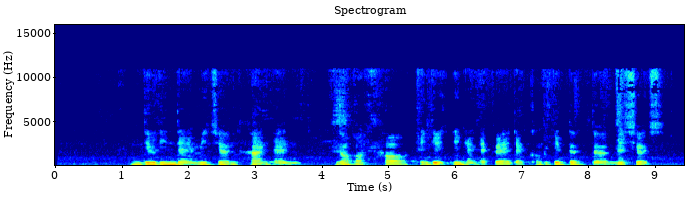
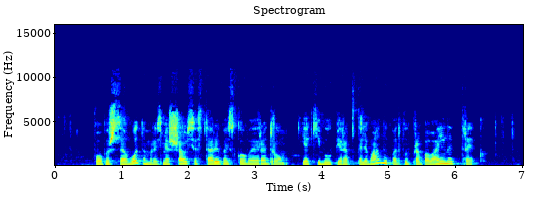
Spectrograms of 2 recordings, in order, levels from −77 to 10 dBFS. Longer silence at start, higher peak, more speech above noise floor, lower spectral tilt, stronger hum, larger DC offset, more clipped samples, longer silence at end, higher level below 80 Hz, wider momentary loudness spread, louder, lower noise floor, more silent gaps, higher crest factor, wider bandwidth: first, 1.15 s vs 0.6 s; about the same, -6 dBFS vs -6 dBFS; second, 32 dB vs 36 dB; first, -7 dB/octave vs -5 dB/octave; neither; neither; neither; second, 0.35 s vs 0.6 s; first, -54 dBFS vs -60 dBFS; first, 13 LU vs 10 LU; about the same, -25 LUFS vs -24 LUFS; second, -56 dBFS vs -60 dBFS; neither; about the same, 18 dB vs 20 dB; about the same, 11.5 kHz vs 11 kHz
